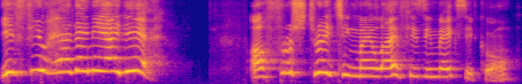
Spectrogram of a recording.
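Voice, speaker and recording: Very high and animated, her voice moves at a measured pace. She's a sleep-deprived podcast host from Portugal, chatting casually with lots of rambling, laughter and self-interruptions.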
